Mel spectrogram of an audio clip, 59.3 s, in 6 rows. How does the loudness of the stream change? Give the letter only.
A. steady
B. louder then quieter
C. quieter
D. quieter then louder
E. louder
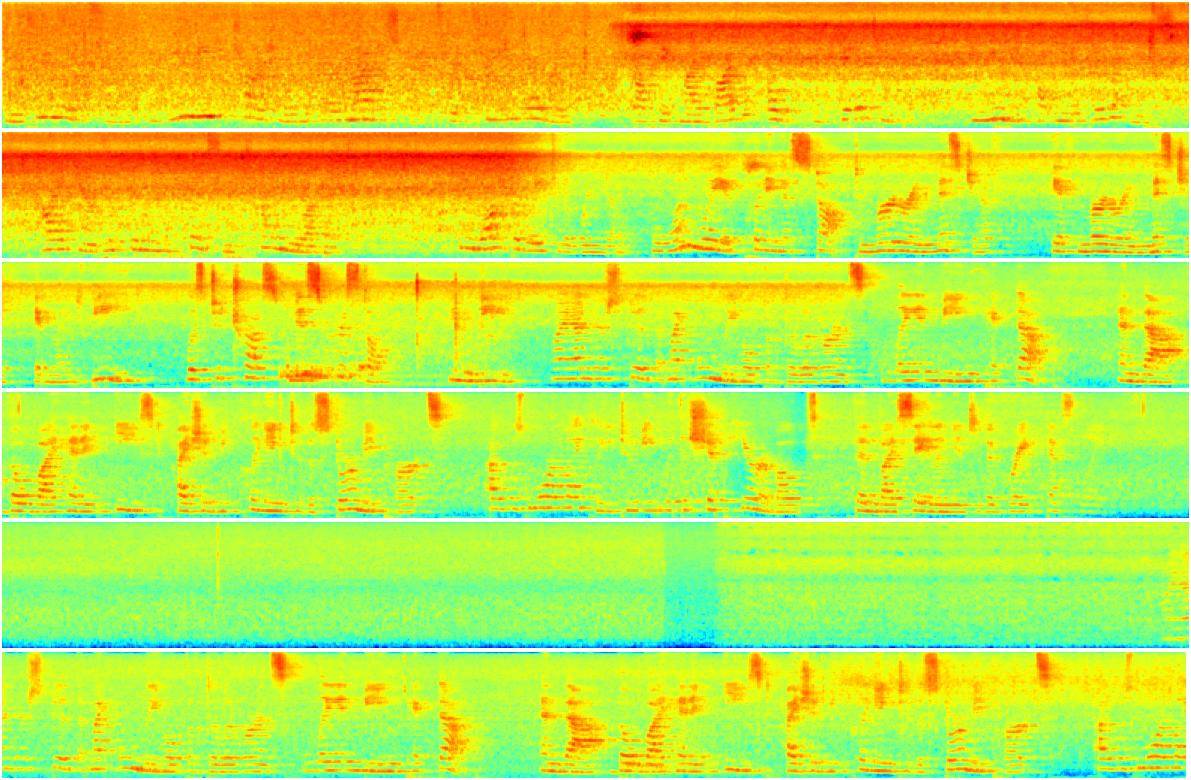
C.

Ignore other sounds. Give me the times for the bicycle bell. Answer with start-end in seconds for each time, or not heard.
not heard.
